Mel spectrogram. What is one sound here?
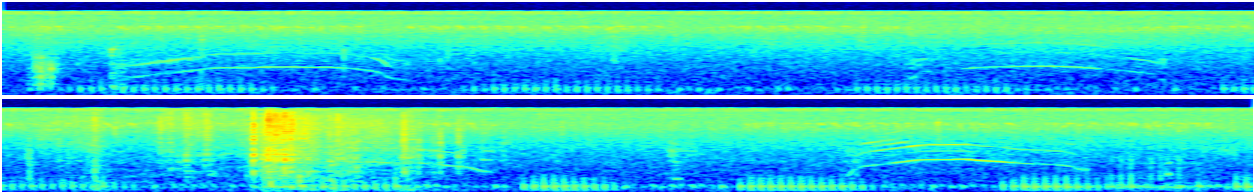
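A cat meows softly.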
